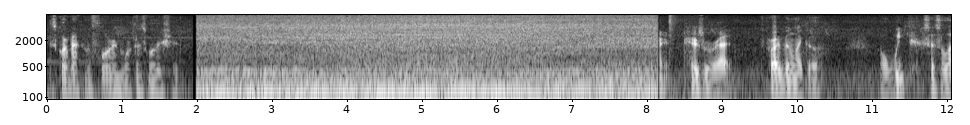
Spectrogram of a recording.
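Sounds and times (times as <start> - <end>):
car engine running steadily: 2.0 - 8.2.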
